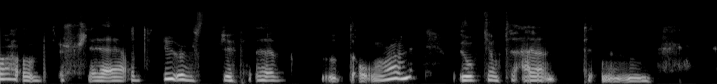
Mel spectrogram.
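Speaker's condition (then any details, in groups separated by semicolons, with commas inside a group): Generalized dystonia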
